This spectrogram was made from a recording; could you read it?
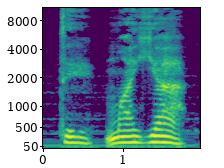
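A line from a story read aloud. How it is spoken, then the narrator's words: Barely audible rasp. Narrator (Russian): прохрипел едва слышно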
